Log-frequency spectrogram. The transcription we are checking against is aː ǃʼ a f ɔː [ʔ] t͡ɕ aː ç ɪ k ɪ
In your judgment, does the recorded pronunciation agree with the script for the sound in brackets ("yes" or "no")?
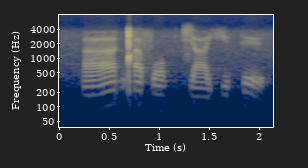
no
